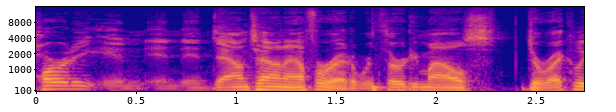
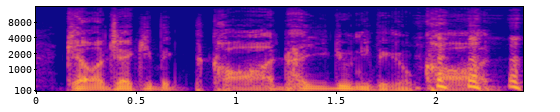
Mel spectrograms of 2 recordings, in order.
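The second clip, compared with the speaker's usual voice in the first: voice pushed way down, deep and dropped; 6 semitones lower than usual. Retelling how a man always greeted him, the speaker imitates his deep voice. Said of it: "He's got that deep voice, deeper than mine".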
